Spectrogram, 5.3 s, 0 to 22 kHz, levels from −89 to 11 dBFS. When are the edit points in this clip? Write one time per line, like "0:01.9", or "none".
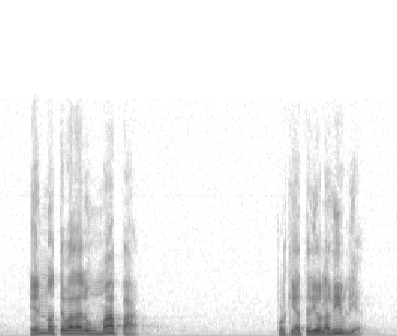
none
